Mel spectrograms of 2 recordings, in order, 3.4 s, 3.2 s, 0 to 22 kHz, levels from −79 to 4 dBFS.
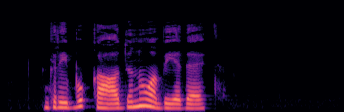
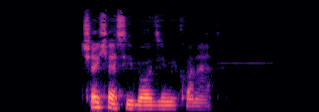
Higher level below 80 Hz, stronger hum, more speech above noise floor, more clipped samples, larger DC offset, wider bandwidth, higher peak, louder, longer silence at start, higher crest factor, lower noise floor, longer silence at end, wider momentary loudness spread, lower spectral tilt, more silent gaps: second, -72 dBFS vs -64 dBFS; neither; about the same, 55 dB vs 57 dB; neither; neither; second, 9.8 kHz vs 15.5 kHz; about the same, -4 dBFS vs -4 dBFS; about the same, -20 LUFS vs -20 LUFS; second, 0.45 s vs 0.85 s; about the same, 18 dB vs 20 dB; about the same, -75 dBFS vs -76 dBFS; first, 1.4 s vs 1.1 s; second, 12 LU vs 15 LU; first, -8 dB/octave vs -4 dB/octave; neither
